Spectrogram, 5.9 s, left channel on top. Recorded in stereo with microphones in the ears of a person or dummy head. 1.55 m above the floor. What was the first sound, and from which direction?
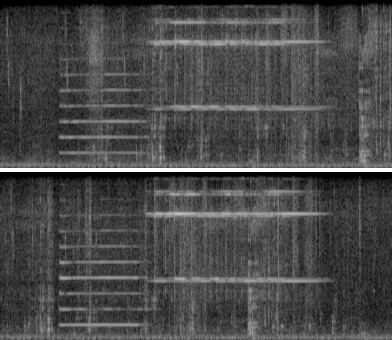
A trumpet, 65° right (ahead or behind).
